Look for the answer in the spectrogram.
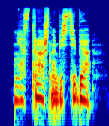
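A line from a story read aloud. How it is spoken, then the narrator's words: Small child whispering. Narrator (Russian): прошептал малыш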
